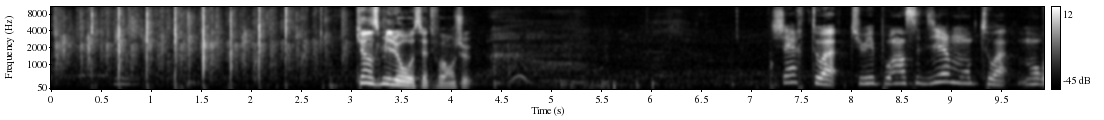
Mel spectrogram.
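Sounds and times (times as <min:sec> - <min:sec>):
audience applause: 0:00.0 - 0:03.2
speech: 0:03.1 - 0:04.4, 0:07.3 - 0:09.9.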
